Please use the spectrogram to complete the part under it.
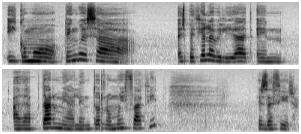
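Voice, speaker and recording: A woman's voice: on the high side, steady tone, measured pace, mellow. Frank woman recounting her story. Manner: candid, frank, with many restarts and tag questions. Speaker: therapist, guest. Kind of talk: personal storytelling in an interview.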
